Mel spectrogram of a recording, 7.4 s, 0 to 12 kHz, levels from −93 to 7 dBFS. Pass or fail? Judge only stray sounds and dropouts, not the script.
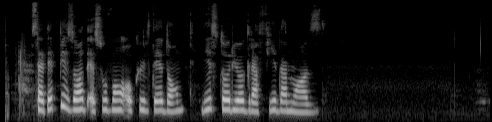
pass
